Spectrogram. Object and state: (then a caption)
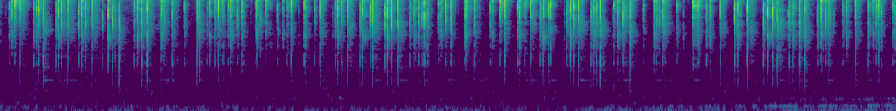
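Glass jar candle. A glass jar candle filled with wax, with a metal lid, is held in both hands while long acrylic nails tap rapidly on the glass and the label. The result is a dense stream of quick, bright clicks with almost no ring, over a faint low hum throughout.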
